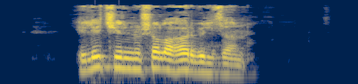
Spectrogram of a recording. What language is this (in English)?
Dargwa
